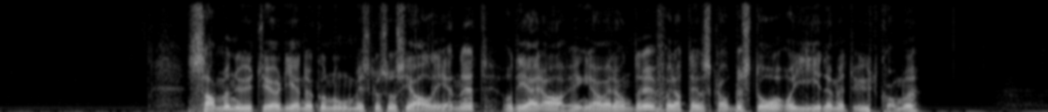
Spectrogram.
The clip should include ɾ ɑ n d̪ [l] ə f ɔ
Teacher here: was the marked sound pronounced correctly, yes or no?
no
